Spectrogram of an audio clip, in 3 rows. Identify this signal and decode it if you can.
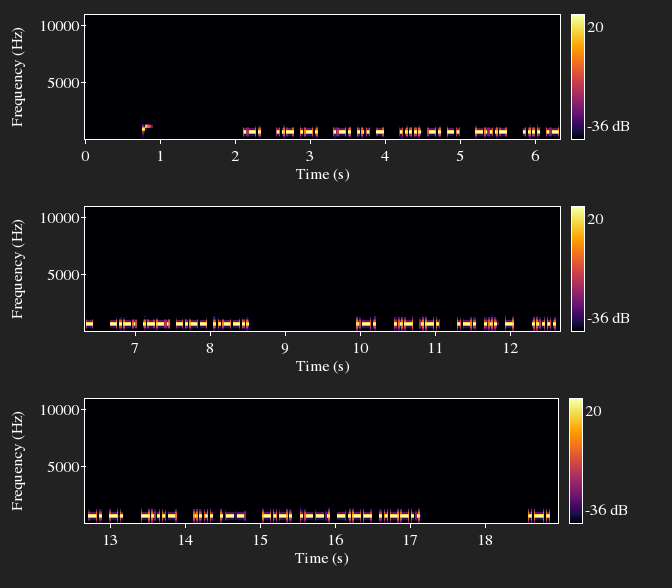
Morse code, heard as a keyed tone, about 33 wpm, 700 Hz. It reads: R UR RST 5NN <BT> HW CPY? R UR RST 5NN <BT> HW CPY? R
